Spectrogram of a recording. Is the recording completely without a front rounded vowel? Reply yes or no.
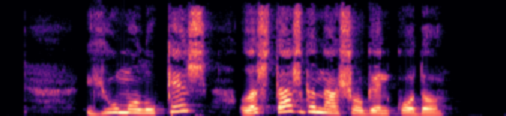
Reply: yes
